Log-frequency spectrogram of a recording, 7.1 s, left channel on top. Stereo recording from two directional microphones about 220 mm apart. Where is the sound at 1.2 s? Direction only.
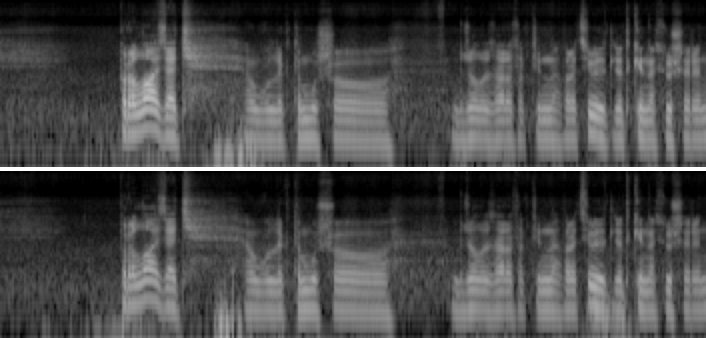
5° right (ahead or behind).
